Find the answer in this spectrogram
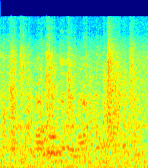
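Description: Babble of many students talking at once in a classroom, overlapping voices with no single clear speaker.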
